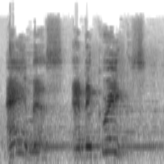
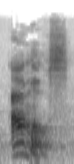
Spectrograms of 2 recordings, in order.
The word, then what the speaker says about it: Amos: From English phonology, this name is pronounced with a long A or A. However, I have heard and noticed that some Jewish people and even biblical scholars pronounce this name with a short A, just as pronounced in Akan. In their pronunciation, therefore, Amos is pronounced Amos, or Amo.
